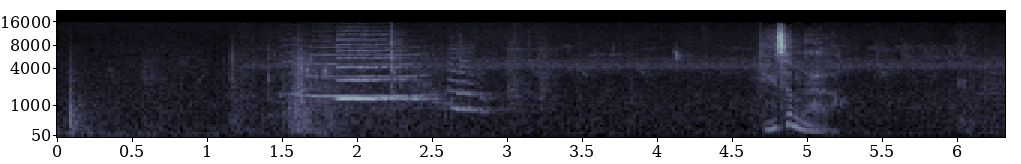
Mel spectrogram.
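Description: A wooden door creaking open: a sharp start, then a high, squeaky tone held for about a second.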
